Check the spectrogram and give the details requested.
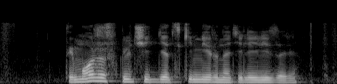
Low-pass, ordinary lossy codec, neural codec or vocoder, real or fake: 7.2 kHz; MP3, 64 kbps; none; real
